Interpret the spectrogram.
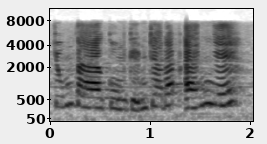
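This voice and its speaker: High-voiced woman teaching children to count. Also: far from the mic, lo-fi sound. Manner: patient, slow counting, coaxing children with gentle prompts. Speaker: primary school math teacher. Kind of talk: recorded math lesson for first graders.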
